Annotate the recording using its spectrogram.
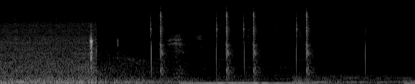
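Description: Short clicks tick in quick succession.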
